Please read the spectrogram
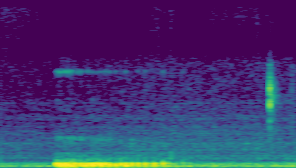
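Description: A person's low, creaky, drawn-out 'uhh' of hesitation, starting about half a second in and fading out within a second.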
